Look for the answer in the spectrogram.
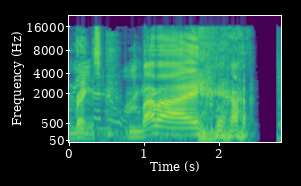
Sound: laughs

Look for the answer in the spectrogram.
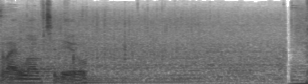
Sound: car driving away

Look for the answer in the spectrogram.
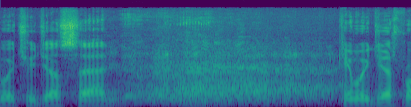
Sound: crowd laughing

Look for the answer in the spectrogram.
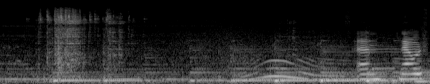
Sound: metal clinking

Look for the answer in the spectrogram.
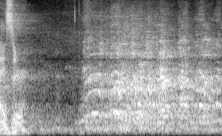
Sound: audience laughing

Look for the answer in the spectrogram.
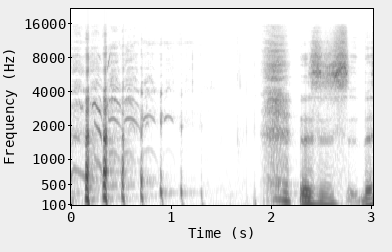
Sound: laughing

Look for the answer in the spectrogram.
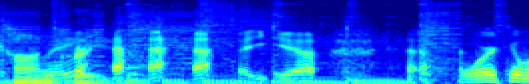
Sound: laughs

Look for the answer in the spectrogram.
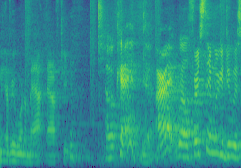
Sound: chuckles

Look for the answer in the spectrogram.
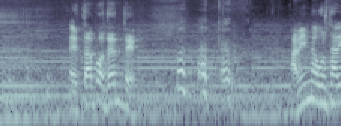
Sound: laughs

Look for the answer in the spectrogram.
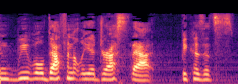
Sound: none

